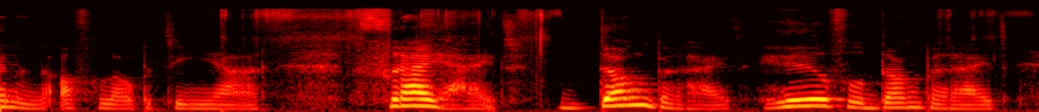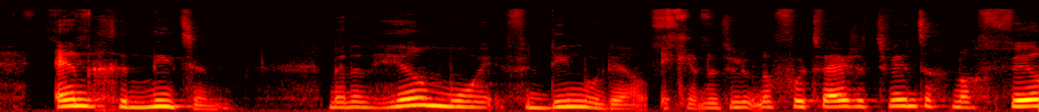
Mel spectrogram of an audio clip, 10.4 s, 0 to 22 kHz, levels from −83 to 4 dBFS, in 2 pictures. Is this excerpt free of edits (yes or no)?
no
